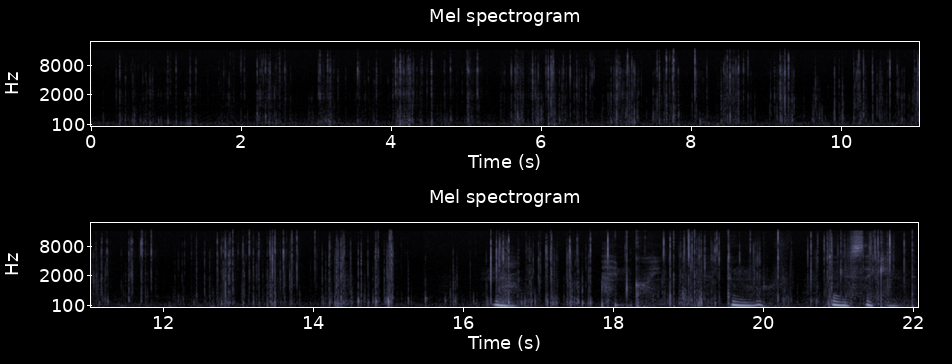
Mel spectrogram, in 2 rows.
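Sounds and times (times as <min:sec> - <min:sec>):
plastic bag crinkling: 0:04.5 - 0:22.0.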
